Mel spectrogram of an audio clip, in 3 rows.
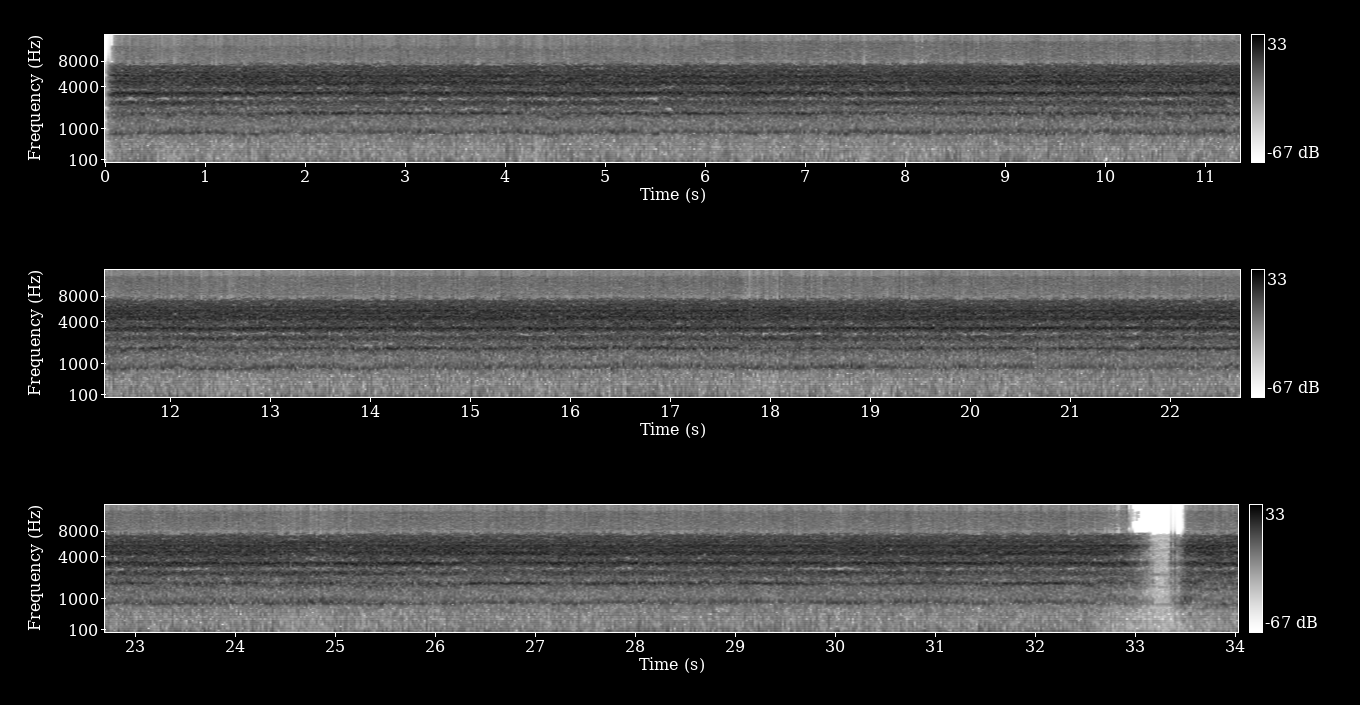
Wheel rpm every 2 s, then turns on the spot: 220, 230, 230, 230, 230, 220, 230, 230, 230, 230, 230, 230, 230, 230, 230, 230, 120.
none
